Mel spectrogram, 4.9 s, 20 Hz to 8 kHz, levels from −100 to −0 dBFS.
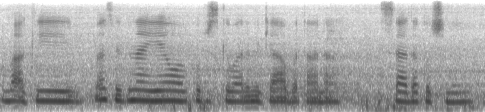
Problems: none marked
